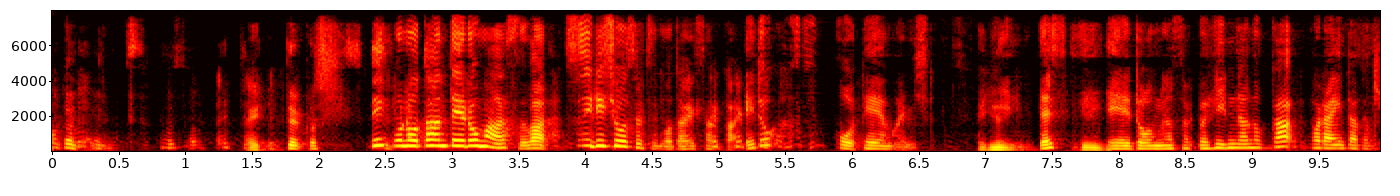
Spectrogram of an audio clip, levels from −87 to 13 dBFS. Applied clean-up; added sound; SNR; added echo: neural mask model DeepFilterNet 3.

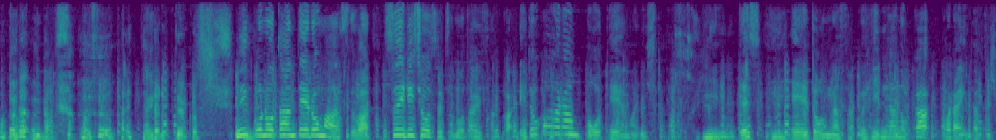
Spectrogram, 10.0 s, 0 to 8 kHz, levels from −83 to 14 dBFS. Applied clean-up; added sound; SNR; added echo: neural mask model RNNoise.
